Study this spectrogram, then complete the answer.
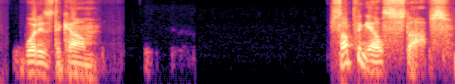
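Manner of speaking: game master narration with long pauses; suspenseful scene narration. Acted. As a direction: let each halted moment hang in silence.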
